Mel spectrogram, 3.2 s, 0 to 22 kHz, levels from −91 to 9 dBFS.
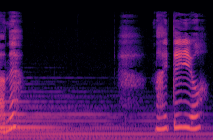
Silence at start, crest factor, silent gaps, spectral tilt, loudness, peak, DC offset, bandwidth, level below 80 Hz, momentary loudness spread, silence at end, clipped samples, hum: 0 s; 20 dB; none; -2.5 dB/octave; -26 LUFS; -10 dBFS; under 0.1%; 15.5 kHz; -52 dBFS; 20 LU; 0 s; under 0.1%; none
